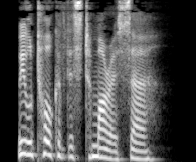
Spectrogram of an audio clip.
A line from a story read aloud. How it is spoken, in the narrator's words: said my aunt coldly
